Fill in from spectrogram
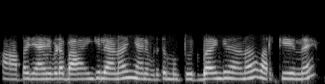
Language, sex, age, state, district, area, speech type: Malayalam, female, 18-30, Kerala, Kozhikode, rural, conversation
